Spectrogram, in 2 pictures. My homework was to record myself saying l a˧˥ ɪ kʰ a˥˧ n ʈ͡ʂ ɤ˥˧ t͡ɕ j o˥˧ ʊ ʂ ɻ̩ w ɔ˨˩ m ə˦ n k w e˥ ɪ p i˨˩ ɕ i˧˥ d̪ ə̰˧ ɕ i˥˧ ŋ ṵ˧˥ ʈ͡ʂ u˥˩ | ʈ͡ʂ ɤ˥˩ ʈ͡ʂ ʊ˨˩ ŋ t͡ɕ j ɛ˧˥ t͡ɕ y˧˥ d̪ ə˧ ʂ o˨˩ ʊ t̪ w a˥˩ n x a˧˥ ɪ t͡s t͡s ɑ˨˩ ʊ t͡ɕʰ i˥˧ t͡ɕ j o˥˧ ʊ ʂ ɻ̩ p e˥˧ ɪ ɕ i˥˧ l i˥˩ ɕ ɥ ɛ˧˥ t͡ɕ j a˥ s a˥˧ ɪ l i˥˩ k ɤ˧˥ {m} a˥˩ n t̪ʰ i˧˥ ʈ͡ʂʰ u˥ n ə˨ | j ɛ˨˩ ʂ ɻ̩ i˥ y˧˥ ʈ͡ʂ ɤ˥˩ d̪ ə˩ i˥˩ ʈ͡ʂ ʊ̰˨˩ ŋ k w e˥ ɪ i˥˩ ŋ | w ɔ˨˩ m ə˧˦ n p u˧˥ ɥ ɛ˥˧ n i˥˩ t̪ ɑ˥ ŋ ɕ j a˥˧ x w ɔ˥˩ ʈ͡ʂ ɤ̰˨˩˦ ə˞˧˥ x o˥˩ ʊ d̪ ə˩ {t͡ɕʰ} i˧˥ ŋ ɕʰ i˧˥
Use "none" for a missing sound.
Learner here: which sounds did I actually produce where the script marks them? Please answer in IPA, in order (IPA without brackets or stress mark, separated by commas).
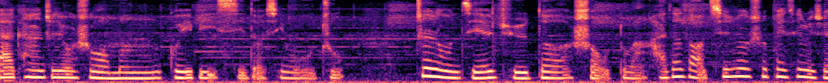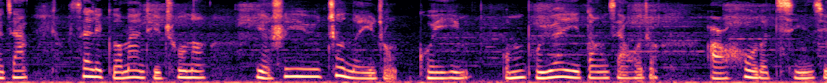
m, t͡ɕʰ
